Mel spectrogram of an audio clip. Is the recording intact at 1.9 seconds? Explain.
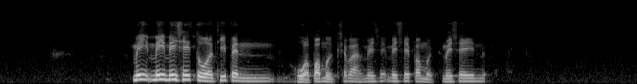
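No. From 1.92 to 1.97 s there is a brief echo leak: a faint, delayed copy of the speech, arriving about 467 ms late and well below the main signal. It is likely residual loudspeaker pickup that the far end's echo canceller failed to remove.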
